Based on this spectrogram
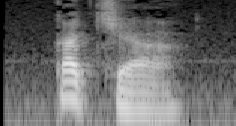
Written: Katja

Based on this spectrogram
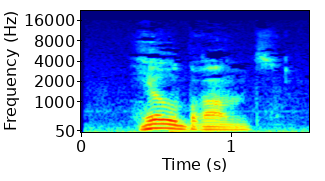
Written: Hilbrand

